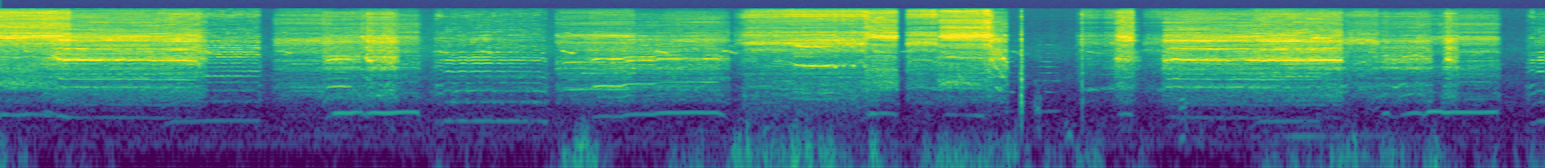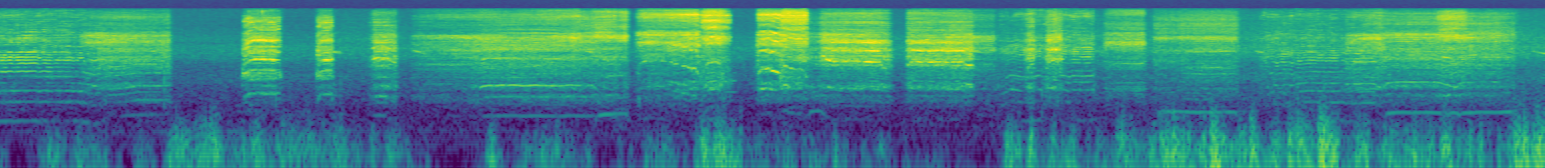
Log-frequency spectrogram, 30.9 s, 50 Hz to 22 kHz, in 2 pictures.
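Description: Small electric gear motors of a 1/14 RC excavator whining in short stop-start bursts as the boom, arm, bucket and swing are worked, the pitch jumping from one motor to another. Near the end, dirt crunches and scrapes as the bucket digs and lifts a load of soil.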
